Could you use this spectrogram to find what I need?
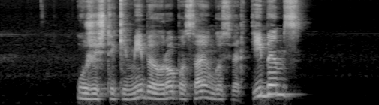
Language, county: Lithuanian, Utena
